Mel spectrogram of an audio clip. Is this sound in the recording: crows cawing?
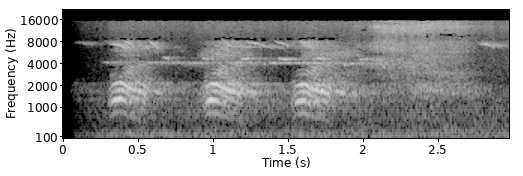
yes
